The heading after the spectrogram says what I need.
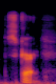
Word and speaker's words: skirt: Skirt. Two sounds together.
